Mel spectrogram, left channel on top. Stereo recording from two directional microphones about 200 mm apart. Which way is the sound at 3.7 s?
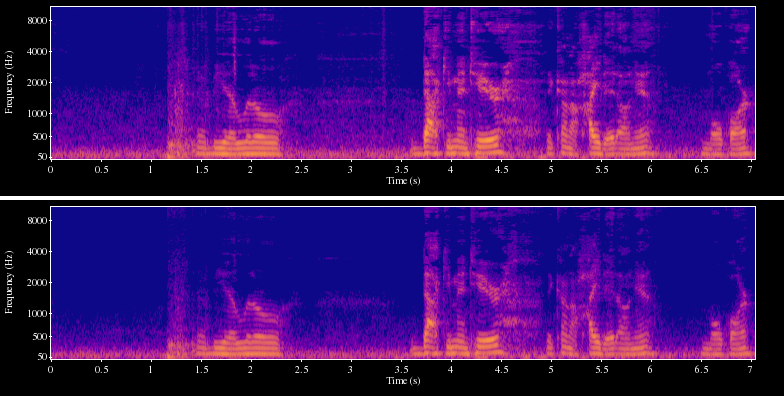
15° right (ahead or behind).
